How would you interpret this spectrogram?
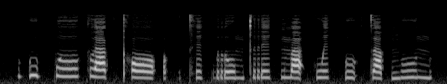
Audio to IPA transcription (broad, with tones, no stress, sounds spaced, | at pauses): ʔ u˥˩ ʔ p ɤː˦˥ k l a˦˥ k̚ tʰ ɔ˨˩ ʔ | tʰ e˨˩ k̚ r o˨˩ m t r e˦˥ k̚ m a˨˩ ʔ k w e˥˩ k̚ ʔ u˨˩ ʔ t a˨˩ p̚ ŋ u˥˩ n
